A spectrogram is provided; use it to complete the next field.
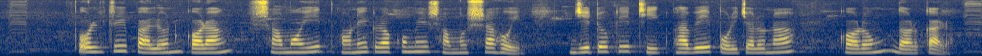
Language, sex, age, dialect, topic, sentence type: Bengali, female, 25-30, Rajbangshi, agriculture, statement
